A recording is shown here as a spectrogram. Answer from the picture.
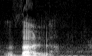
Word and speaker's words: veulent: Nous and vous are pronounced voulons, voulez, because they're spelled with an OU, but then with il, elle, we go back to that thematic EU, and we say il, elles veulent.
